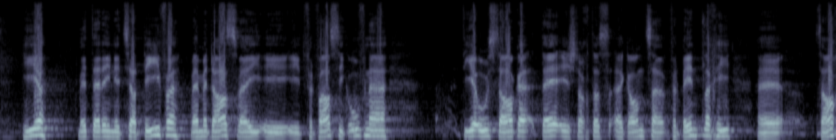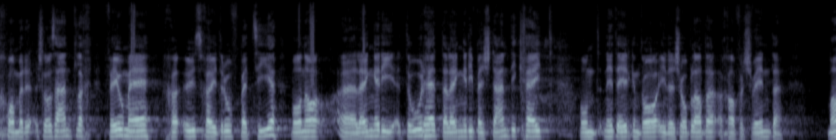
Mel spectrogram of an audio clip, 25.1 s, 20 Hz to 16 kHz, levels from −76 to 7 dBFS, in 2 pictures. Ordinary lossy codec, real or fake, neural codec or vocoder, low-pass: MP3, 64 kbps; fake; vocoder, 48 kHz, 128 mel bands, Vocos; 14.4 kHz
